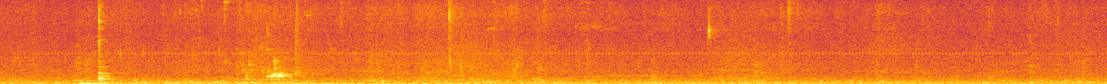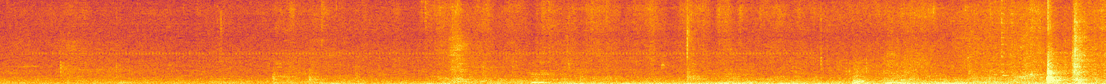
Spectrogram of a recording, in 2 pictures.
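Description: Metal vessels clink softly against each other and a table.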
